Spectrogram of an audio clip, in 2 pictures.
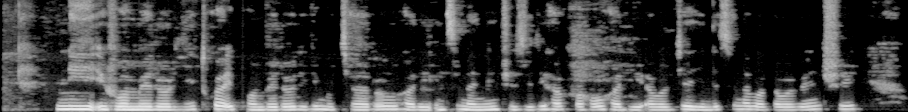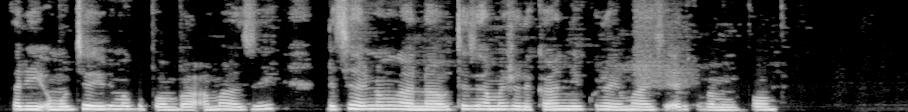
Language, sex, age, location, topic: Kinyarwanda, female, 18-24, Kigali, health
